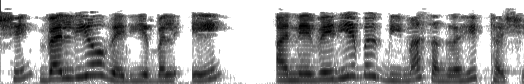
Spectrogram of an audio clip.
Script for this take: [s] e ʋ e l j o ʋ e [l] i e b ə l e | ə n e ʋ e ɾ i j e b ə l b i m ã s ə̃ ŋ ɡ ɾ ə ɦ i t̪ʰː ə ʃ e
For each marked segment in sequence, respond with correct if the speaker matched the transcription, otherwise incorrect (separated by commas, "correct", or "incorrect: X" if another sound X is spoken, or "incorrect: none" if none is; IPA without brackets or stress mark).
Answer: incorrect: ʃ, incorrect: ɾ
